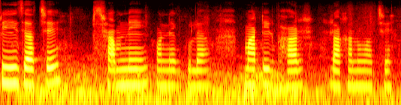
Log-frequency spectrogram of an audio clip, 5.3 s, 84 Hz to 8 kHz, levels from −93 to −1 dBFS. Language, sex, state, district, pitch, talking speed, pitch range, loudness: Bengali, female, West Bengal, Alipurduar, 180 Hz, 80 wpm, 125-190 Hz, -19 LUFS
